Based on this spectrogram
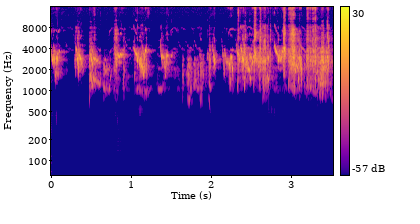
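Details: Budgerigar producing clean, separate scratchy chirps that speed up into a quick, jumbled twittering warble.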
